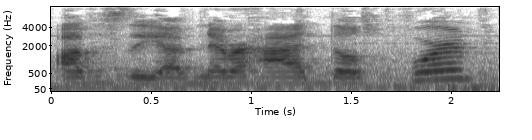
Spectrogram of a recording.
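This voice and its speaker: A woman's voice: on the low side, animated, normal speed, sharp tone, soft background music. A woman in her early twenties talking casually to the camera in a vlog, chatty, with many ums and "you know"s. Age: 20s. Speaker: vlogger. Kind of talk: casual facts-about-me vlog.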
